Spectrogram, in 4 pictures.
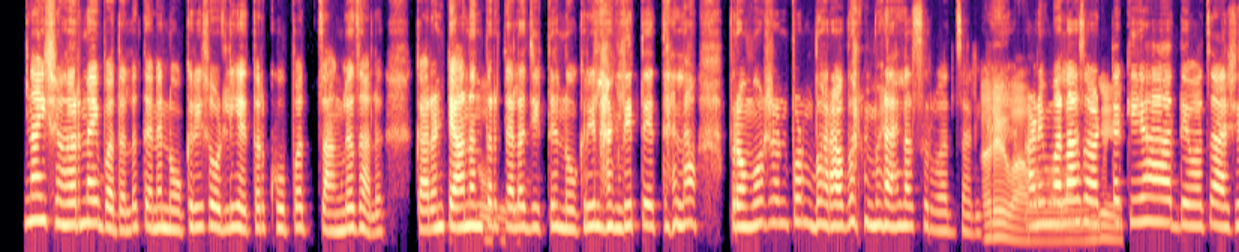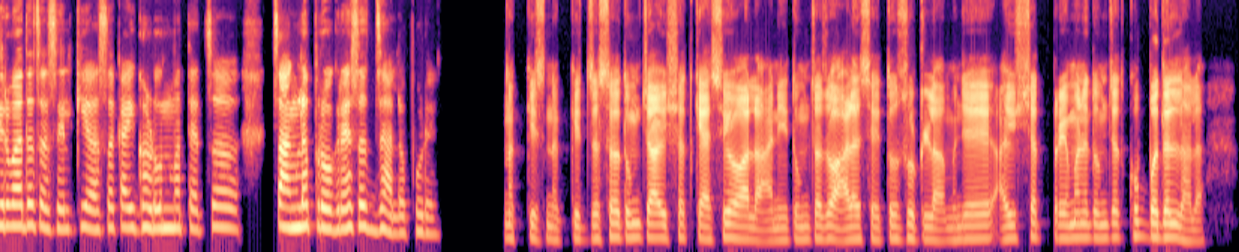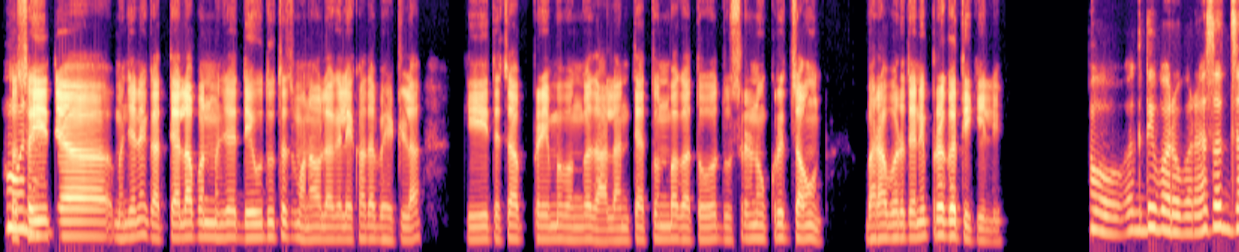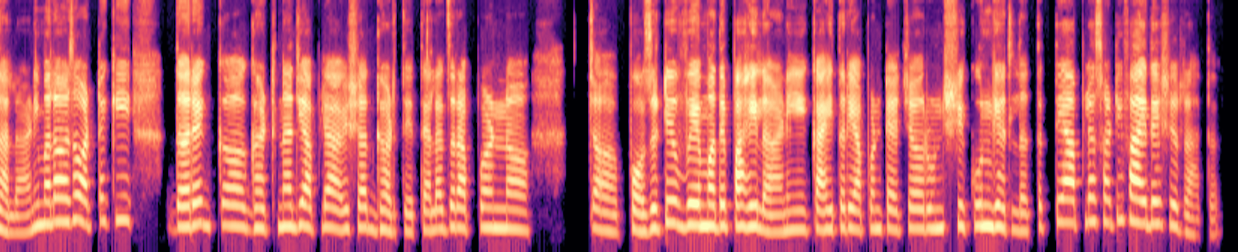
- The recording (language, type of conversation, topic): Marathi, podcast, प्रेमामुळे कधी तुमचं आयुष्य बदललं का?
- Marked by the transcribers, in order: laughing while speaking: "नोकरी लागली, तिथे त्याला प्रमोशनपण भराभर मिळायला सुरुवात झाली"; in English: "प्रोग्रेसच"; in English: "पॉझिटिव्ह वेमध्ये"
